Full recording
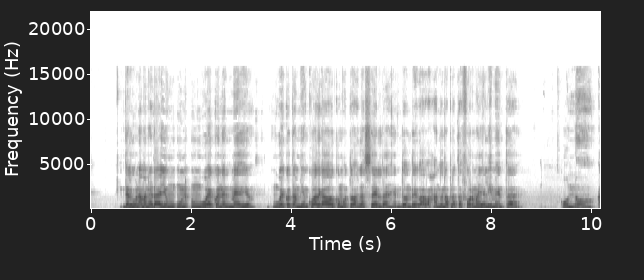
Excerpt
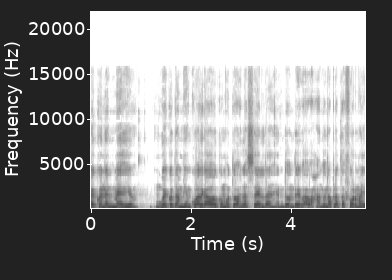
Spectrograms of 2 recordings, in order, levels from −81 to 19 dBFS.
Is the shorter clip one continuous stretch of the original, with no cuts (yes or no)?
yes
